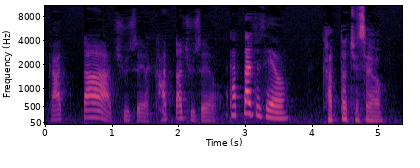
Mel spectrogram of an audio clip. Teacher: there's no vowel in front of the consonant, it comes up against another consonant, it gets kind of swallowed. The sound doesn't come out.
